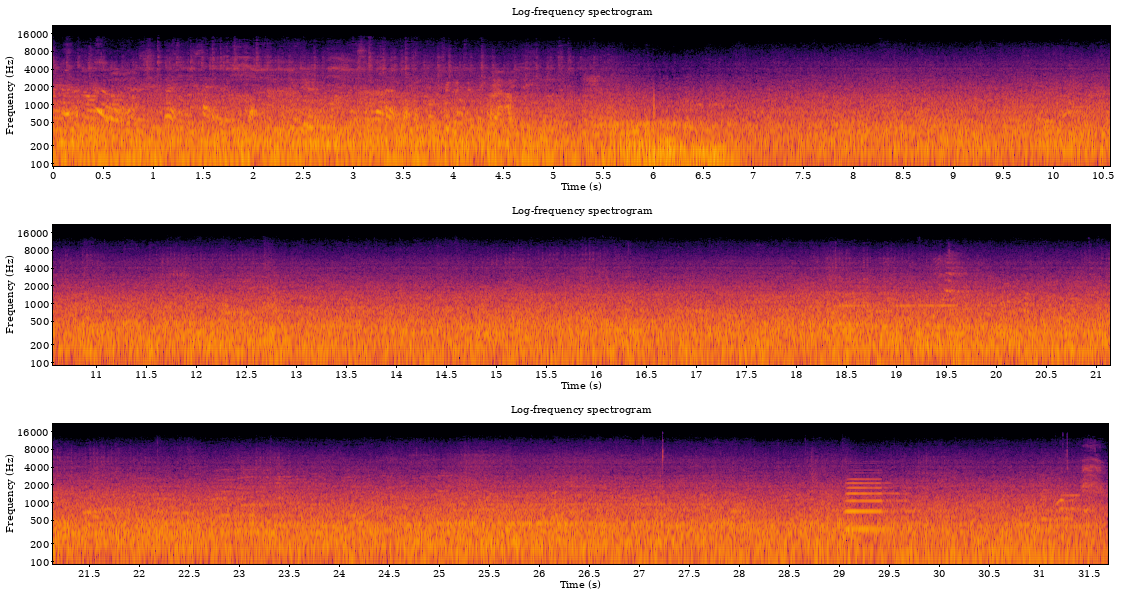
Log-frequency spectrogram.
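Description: Harbour ferry's engine running with a steady hum under background voices, and a short horn toot about a second before the end.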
